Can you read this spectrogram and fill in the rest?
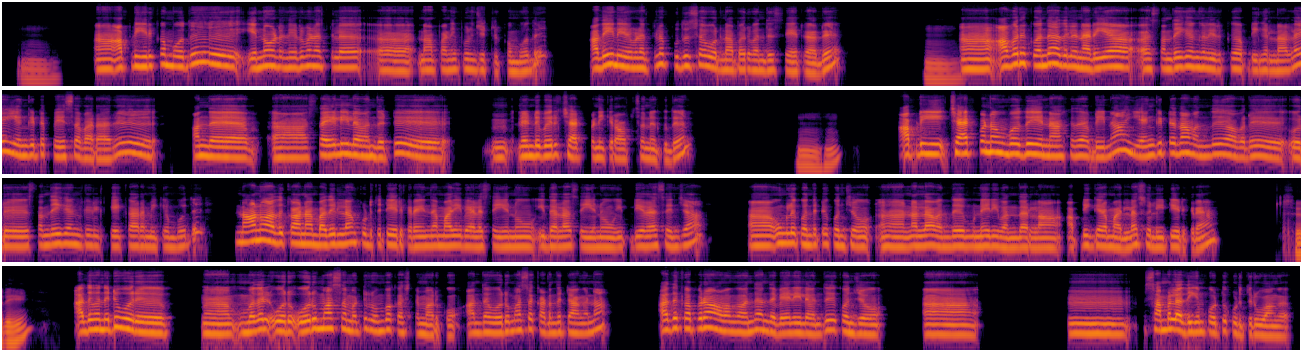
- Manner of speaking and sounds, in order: in English: "சேட்"; in English: "ஆப்ஷன்"; in English: "சேட்"; drawn out: "ஆ,ம்"
- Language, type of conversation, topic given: Tamil, podcast, சிறு உரையாடலால் பெரிய வாய்ப்பு உருவாகலாமா?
